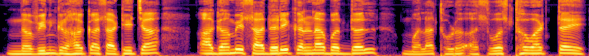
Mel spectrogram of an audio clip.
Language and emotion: Marathi, fearful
